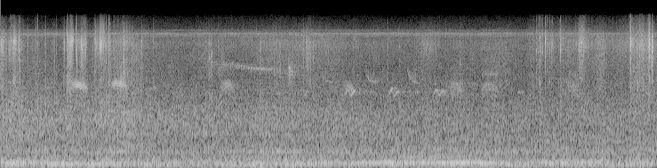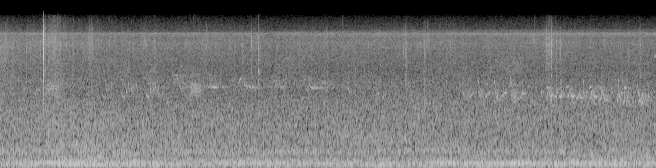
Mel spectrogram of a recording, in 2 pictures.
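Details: Honey bees in an opened hive during a beeyard inspection, the colony found with a laying queen, honey, capped brood and larvae: a steady low droning hum throughout, broken by sharp clicks and knocks from handling, with faint high bird chirps.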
